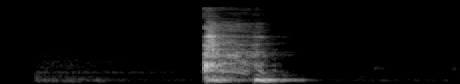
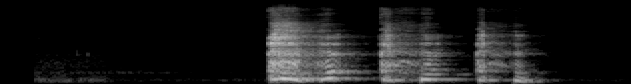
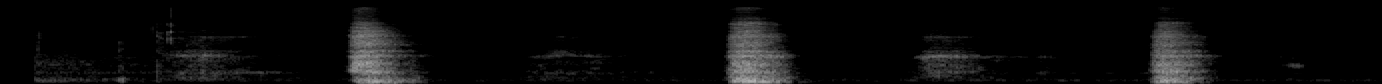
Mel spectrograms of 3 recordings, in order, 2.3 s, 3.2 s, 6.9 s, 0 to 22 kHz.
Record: {"cough_length": "2.3 s", "cough_amplitude": 31549, "cough_signal_mean_std_ratio": 0.27, "three_cough_length": "3.2 s", "three_cough_amplitude": 32768, "three_cough_signal_mean_std_ratio": 0.36, "exhalation_length": "6.9 s", "exhalation_amplitude": 12984, "exhalation_signal_mean_std_ratio": 0.27, "survey_phase": "beta (2021-08-13 to 2022-03-07)", "age": "18-44", "gender": "Male", "wearing_mask": "No", "symptom_none": true, "smoker_status": "Ex-smoker", "respiratory_condition_asthma": false, "respiratory_condition_other": false, "recruitment_source": "REACT", "submission_delay": "1 day", "covid_test_result": "Negative", "covid_test_method": "RT-qPCR", "influenza_a_test_result": "Negative", "influenza_b_test_result": "Negative"}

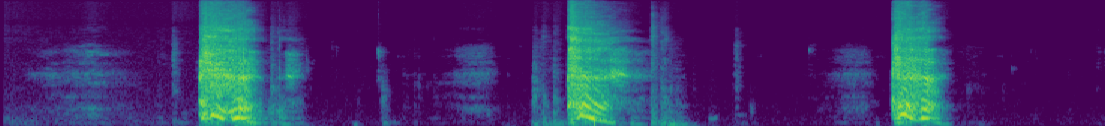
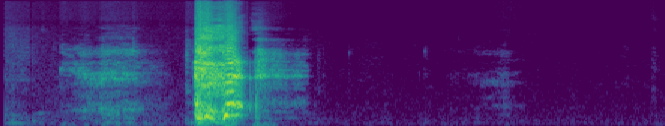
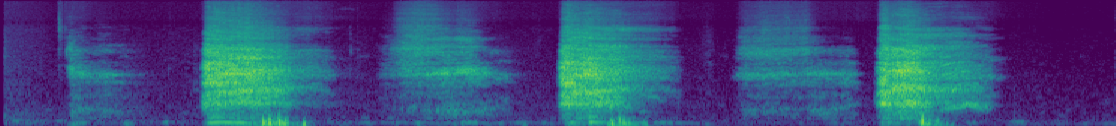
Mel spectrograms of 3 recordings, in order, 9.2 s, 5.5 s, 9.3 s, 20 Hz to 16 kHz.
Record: {"three_cough_length": "9.2 s", "three_cough_amplitude": 32768, "three_cough_signal_mean_std_ratio": 0.33, "cough_length": "5.5 s", "cough_amplitude": 32643, "cough_signal_mean_std_ratio": 0.26, "exhalation_length": "9.3 s", "exhalation_amplitude": 32538, "exhalation_signal_mean_std_ratio": 0.43, "survey_phase": "alpha (2021-03-01 to 2021-08-12)", "age": "65+", "gender": "Male", "wearing_mask": "No", "symptom_none": true, "smoker_status": "Never smoked", "respiratory_condition_asthma": false, "respiratory_condition_other": false, "recruitment_source": "REACT", "submission_delay": "11 days", "covid_test_result": "Negative", "covid_test_method": "RT-qPCR"}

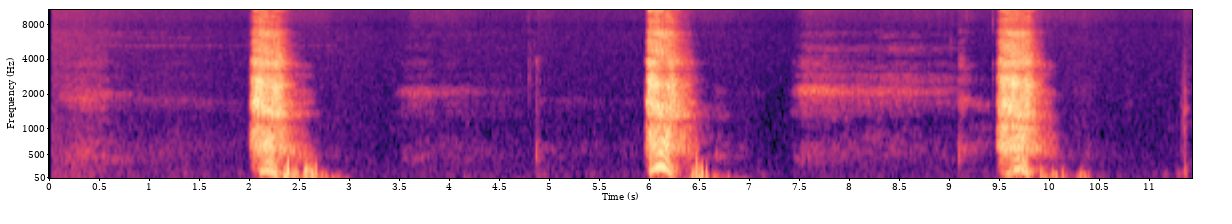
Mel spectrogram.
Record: {"exhalation_length": "11.4 s", "exhalation_amplitude": 32441, "exhalation_signal_mean_std_ratio": 0.27, "survey_phase": "beta (2021-08-13 to 2022-03-07)", "age": "45-64", "gender": "Female", "wearing_mask": "No", "symptom_cough_any": true, "symptom_runny_or_blocked_nose": true, "symptom_shortness_of_breath": true, "symptom_sore_throat": true, "symptom_fatigue": true, "symptom_headache": true, "symptom_other": true, "symptom_onset": "2 days", "smoker_status": "Current smoker (1 to 10 cigarettes per day)", "respiratory_condition_asthma": false, "respiratory_condition_other": false, "recruitment_source": "Test and Trace", "submission_delay": "2 days", "covid_test_result": "Positive", "covid_test_method": "LAMP"}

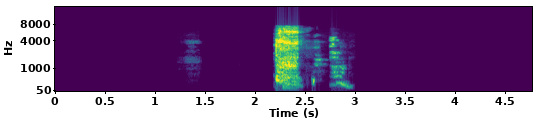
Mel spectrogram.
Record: {"cough_length": "4.8 s", "cough_amplitude": 29741, "cough_signal_mean_std_ratio": 0.22, "survey_phase": "alpha (2021-03-01 to 2021-08-12)", "age": "18-44", "gender": "Female", "wearing_mask": "No", "symptom_cough_any": true, "symptom_new_continuous_cough": true, "symptom_fatigue": true, "symptom_fever_high_temperature": true, "symptom_headache": true, "symptom_change_to_sense_of_smell_or_taste": true, "symptom_onset": "3 days", "smoker_status": "Ex-smoker", "respiratory_condition_asthma": false, "respiratory_condition_other": false, "recruitment_source": "Test and Trace", "submission_delay": "2 days", "covid_test_result": "Positive", "covid_test_method": "RT-qPCR", "covid_ct_value": 16.0, "covid_ct_gene": "ORF1ab gene", "covid_ct_mean": 16.4, "covid_viral_load": "4200000 copies/ml", "covid_viral_load_category": "High viral load (>1M copies/ml)"}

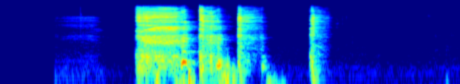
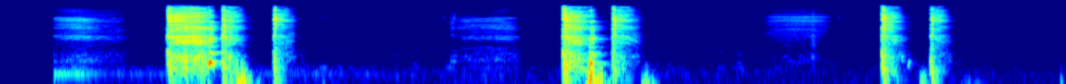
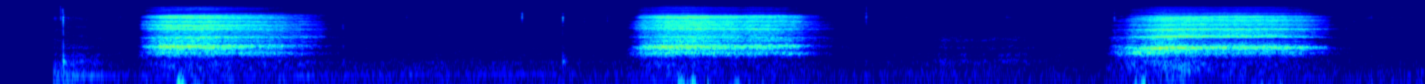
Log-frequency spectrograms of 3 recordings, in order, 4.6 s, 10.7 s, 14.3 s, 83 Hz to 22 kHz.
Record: {"cough_length": "4.6 s", "cough_amplitude": 25314, "cough_signal_mean_std_ratio": 0.37, "three_cough_length": "10.7 s", "three_cough_amplitude": 29691, "three_cough_signal_mean_std_ratio": 0.28, "exhalation_length": "14.3 s", "exhalation_amplitude": 2463, "exhalation_signal_mean_std_ratio": 0.51, "survey_phase": "beta (2021-08-13 to 2022-03-07)", "age": "18-44", "wearing_mask": "No", "symptom_cough_any": true, "symptom_new_continuous_cough": true, "symptom_runny_or_blocked_nose": true, "symptom_sore_throat": true, "symptom_fatigue": true, "symptom_fever_high_temperature": true, "symptom_headache": true, "symptom_change_to_sense_of_smell_or_taste": true, "symptom_loss_of_taste": true, "smoker_status": "Never smoked", "respiratory_condition_asthma": false, "respiratory_condition_other": false, "recruitment_source": "Test and Trace", "submission_delay": "1 day", "covid_test_result": "Positive", "covid_test_method": "LFT"}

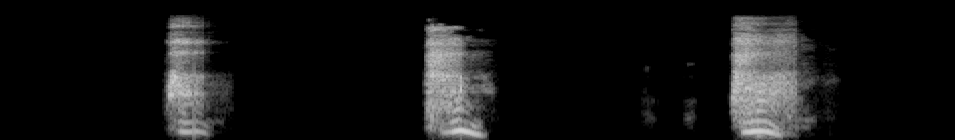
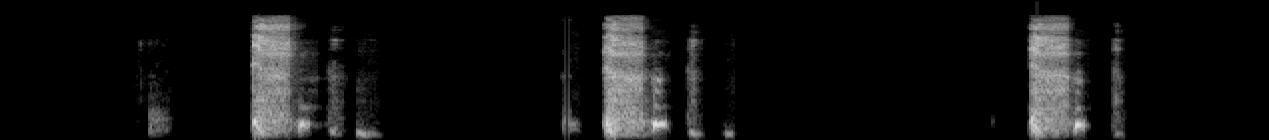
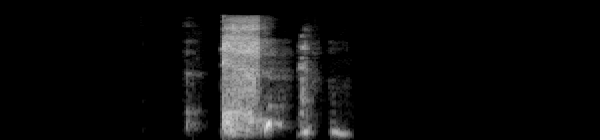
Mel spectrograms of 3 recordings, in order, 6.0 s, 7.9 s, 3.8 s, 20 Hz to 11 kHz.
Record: {"exhalation_length": "6.0 s", "exhalation_amplitude": 28665, "exhalation_signal_mean_std_ratio": 0.32, "three_cough_length": "7.9 s", "three_cough_amplitude": 32767, "three_cough_signal_mean_std_ratio": 0.27, "cough_length": "3.8 s", "cough_amplitude": 29389, "cough_signal_mean_std_ratio": 0.25, "survey_phase": "beta (2021-08-13 to 2022-03-07)", "age": "45-64", "gender": "Female", "wearing_mask": "No", "symptom_none": true, "smoker_status": "Never smoked", "respiratory_condition_asthma": false, "respiratory_condition_other": false, "recruitment_source": "Test and Trace", "submission_delay": "3 days", "covid_test_result": "Positive", "covid_test_method": "RT-qPCR", "covid_ct_value": 28.6, "covid_ct_gene": "N gene"}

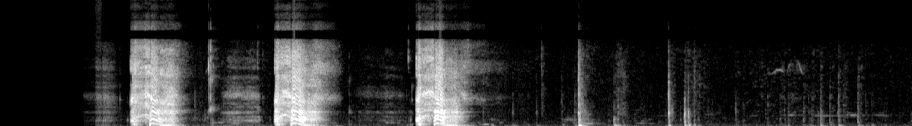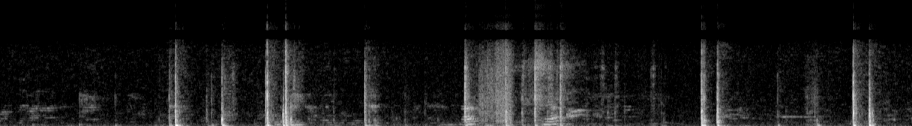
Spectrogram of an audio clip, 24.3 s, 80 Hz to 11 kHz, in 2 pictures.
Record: {"three_cough_length": "24.3 s", "three_cough_amplitude": 32767, "three_cough_signal_mean_std_ratio": 0.23, "survey_phase": "alpha (2021-03-01 to 2021-08-12)", "age": "65+", "gender": "Male", "wearing_mask": "No", "symptom_none": true, "smoker_status": "Never smoked", "respiratory_condition_asthma": false, "respiratory_condition_other": false, "recruitment_source": "REACT", "submission_delay": "1 day", "covid_test_result": "Negative", "covid_test_method": "RT-qPCR"}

